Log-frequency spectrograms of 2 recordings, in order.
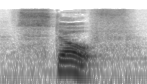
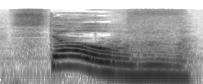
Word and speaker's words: stove: word stove I cooked dinner on a hot stove was that correct no I should have said stove stove I cooked dinner on a hot stove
